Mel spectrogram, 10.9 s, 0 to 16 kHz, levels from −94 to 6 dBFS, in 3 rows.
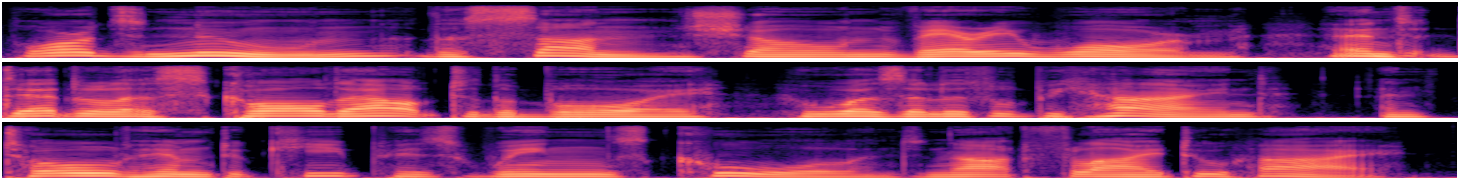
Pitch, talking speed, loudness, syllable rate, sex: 135 Hz, 175 wpm, -17 LUFS, 4.0 syllables/s, male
